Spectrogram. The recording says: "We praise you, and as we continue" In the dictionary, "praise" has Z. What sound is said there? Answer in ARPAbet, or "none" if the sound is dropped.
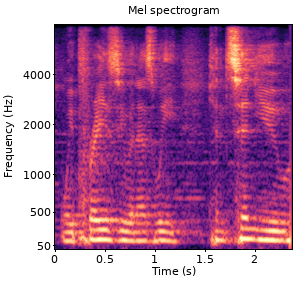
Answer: Z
